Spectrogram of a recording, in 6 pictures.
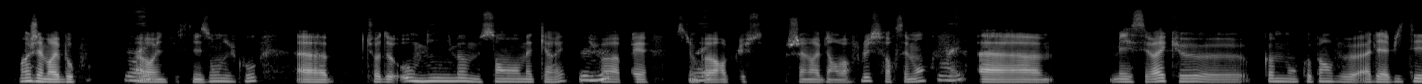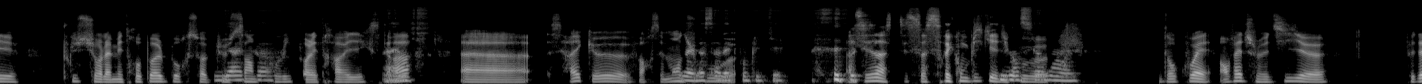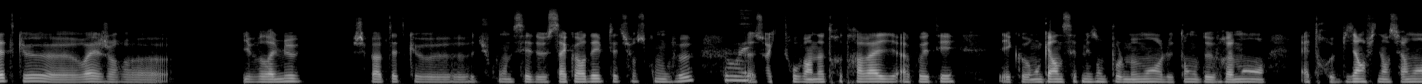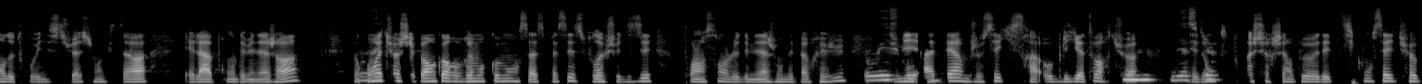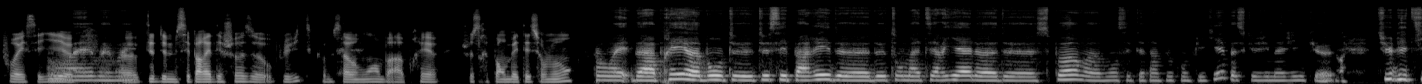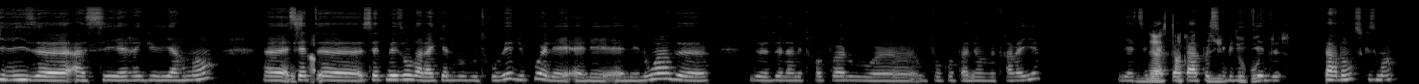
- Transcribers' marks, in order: chuckle
- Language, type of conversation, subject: French, advice, Comment gérer le stress intense lié à l’organisation et à la logistique d’un déménagement ?
- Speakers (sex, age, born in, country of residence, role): female, 55-59, France, France, advisor; male, 20-24, France, France, user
